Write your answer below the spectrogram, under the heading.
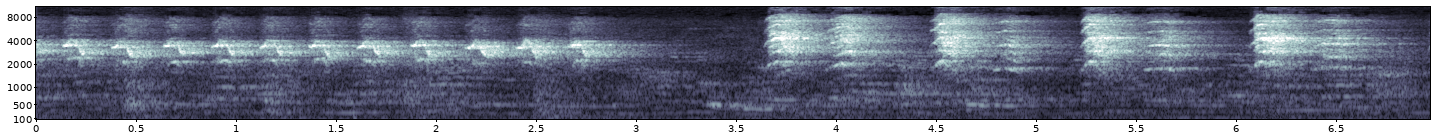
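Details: Long-tailed shrike, described as able to imitate any bird's song: a run of quick, high, repeated chirped notes, then a series of loud, harsh, scratchy bursts roughly every 0.8 seconds.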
